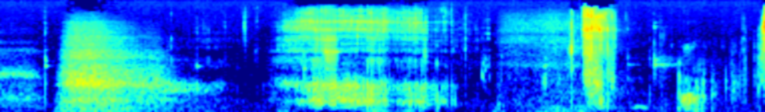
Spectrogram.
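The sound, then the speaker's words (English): Quiet slurping sips of whiskey, followed by breathy exhales and soft mouth sounds, ending with a sharp little click. “I'm sipping all the whiskey.”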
